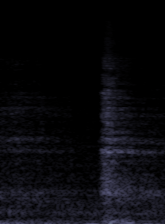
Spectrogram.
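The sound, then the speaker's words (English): A single deep breath, a short, airy intake midway through. It is faint and alone against a quiet hiss. “take some deep breaths here before I start reading this off”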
